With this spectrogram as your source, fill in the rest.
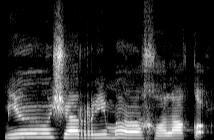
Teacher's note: Yang bergaris merah itu nun mati bertemu dengan sya. Itu termasuk ikhfa, harus dengung dibacanya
